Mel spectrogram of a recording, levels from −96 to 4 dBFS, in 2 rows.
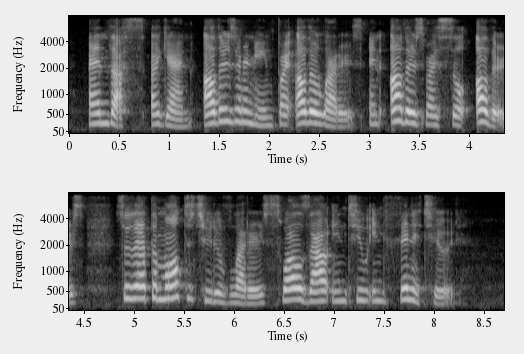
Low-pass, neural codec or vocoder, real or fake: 7.2 kHz; vocoder, 22.05 kHz, 80 mel bands, HiFi-GAN; fake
